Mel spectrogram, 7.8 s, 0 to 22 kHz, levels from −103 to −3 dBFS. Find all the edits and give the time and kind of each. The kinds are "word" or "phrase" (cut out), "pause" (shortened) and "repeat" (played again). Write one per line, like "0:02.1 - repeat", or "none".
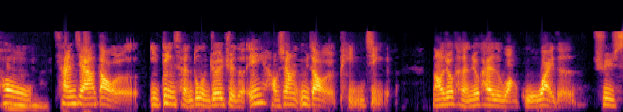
none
